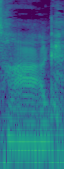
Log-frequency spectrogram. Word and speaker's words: Hogg: hog Oak hog hey pronounce his name Boss Hogg with h OG g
